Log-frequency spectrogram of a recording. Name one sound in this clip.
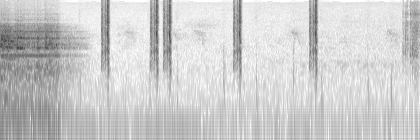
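Gunshots crack several times in quick bursts.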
